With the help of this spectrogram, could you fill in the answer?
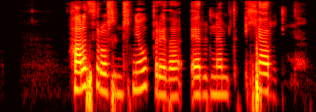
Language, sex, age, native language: Icelandic, female, 30-39, Icelandic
